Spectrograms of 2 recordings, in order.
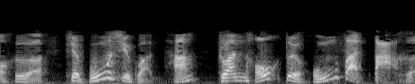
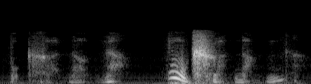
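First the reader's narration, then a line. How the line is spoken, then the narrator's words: Murmuring. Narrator (Chinese): 喃喃道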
